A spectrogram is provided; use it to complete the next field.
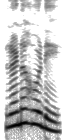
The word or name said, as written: ರಣಹೊಡೆ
